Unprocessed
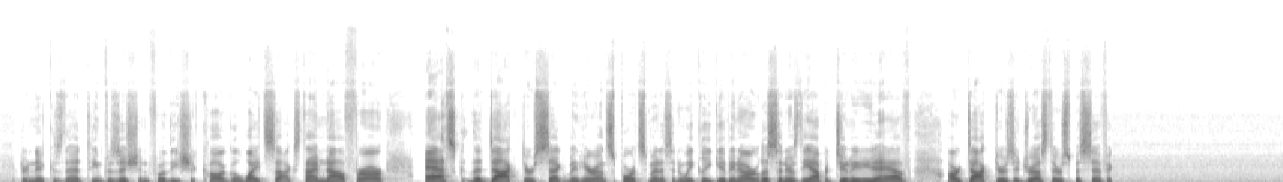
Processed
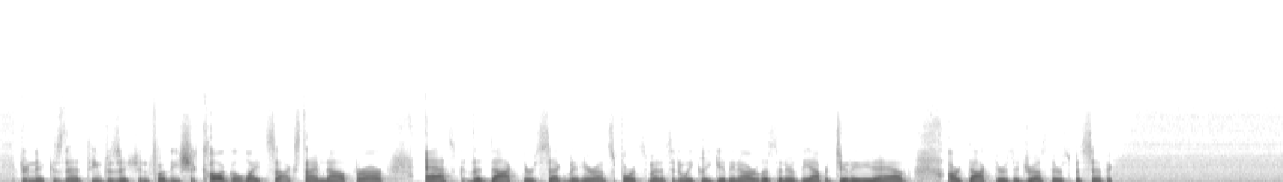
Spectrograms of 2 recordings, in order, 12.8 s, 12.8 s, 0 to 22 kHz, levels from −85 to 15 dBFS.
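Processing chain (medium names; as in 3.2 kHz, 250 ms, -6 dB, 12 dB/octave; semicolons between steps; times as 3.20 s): low-pass that closes with the level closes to 660 Hz, closed at -28 dBFS; 1.52–2.44 s: fifteen-band graphic EQ 100 Hz +6 dB, 250 Hz -7 dB, 630 Hz +11 dB, 4 kHz +11 dB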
